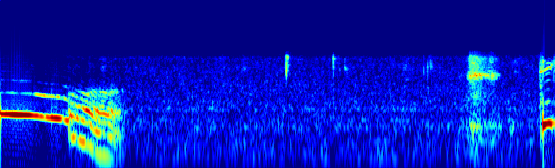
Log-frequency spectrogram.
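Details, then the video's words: Staffordshire Bull Terrier crossed with American Pit Bull Terrier howling, unedited: a sustained tonal howl drops in pitch and breaks into wavering falling notes, followed by a quiet stretch with faint knocks and brief voices. "Staffy cross American pit howling like a werewolf"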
